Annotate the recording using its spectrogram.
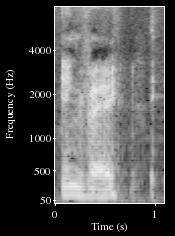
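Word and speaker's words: Yngwie: Ingvey.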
